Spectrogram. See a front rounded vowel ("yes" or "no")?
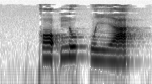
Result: no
